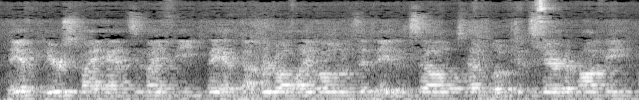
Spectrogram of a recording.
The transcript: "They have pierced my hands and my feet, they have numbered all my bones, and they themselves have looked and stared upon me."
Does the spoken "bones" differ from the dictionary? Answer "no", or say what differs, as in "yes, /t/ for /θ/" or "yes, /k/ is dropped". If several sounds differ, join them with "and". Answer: no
